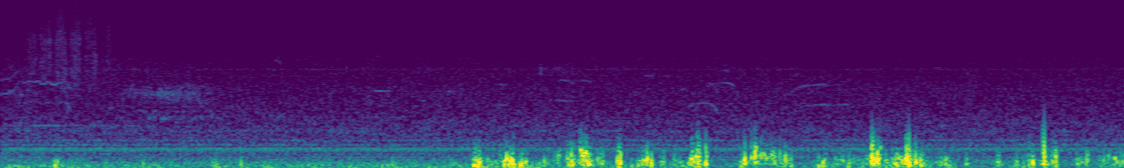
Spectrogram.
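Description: A buffalo gives a run of short, deep grunts over a steady low hum.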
